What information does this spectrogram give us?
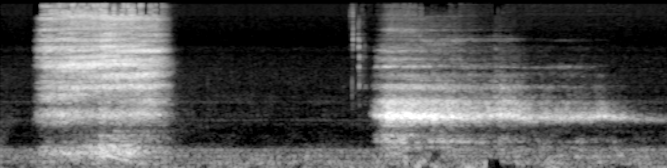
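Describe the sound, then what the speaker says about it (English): A deep breath drawn in, then a long, slow breath let out after a short pause, close and fairly loud in an otherwise quiet room, with no talking. "So like for me to do a deep breath now."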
